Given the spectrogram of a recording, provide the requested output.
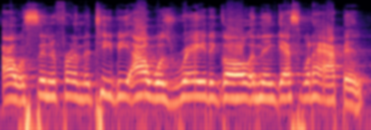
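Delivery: ordinary talk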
